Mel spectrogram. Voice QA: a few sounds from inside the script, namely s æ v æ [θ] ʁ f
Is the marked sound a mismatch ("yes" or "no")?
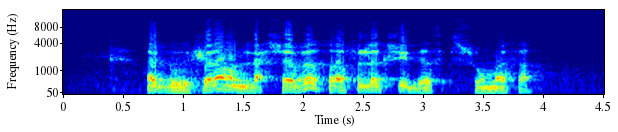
no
